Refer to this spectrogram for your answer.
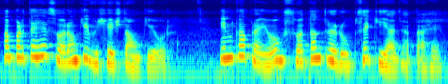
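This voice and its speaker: A woman's voice: high voice, sing-song, moderate pace, mellow. A woman in her fifties narrating a scripted grammar lesson over slides, spelling out each sound and example with care. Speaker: teacher.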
